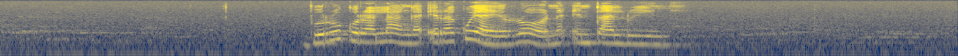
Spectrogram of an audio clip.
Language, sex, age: Tsonga, female, 24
